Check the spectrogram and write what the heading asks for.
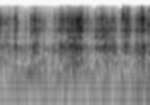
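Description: Thin clear plastic bag crinkling softly in small irregular crackles as hands pull it off a handheld refractometer.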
